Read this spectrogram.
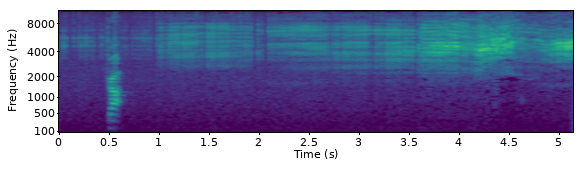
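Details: Cicada buzzing while held in a dog's mouth outdoors at night; a continuous high, harsh buzz rising in intensity toward the end, with one short yelp-like sound near the start.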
